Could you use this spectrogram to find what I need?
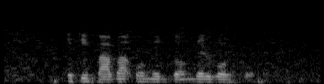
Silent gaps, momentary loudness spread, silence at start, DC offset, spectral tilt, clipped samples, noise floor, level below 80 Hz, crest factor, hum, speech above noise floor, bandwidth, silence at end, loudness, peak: none; 22 LU; 0.05 s; under 0.1%; -5.5 dB/octave; under 0.1%; -58 dBFS; -68 dBFS; 20 dB; none; 23 dB; 7.6 kHz; 0.05 s; -35 LUFS; -16 dBFS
